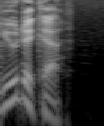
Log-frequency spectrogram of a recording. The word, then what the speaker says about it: Utica: Am I saying that right? Utica? – Utica. – Utica? Yeah.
